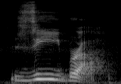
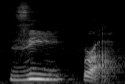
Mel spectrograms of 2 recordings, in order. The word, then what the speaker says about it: zebra: practice a couple more zebra zebra where do we hear that long e the bra in the first syllable we hear that long e before our hand I mean before our chin hits our hands z bra okay so that's gonna go under first syllable you go ahead and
